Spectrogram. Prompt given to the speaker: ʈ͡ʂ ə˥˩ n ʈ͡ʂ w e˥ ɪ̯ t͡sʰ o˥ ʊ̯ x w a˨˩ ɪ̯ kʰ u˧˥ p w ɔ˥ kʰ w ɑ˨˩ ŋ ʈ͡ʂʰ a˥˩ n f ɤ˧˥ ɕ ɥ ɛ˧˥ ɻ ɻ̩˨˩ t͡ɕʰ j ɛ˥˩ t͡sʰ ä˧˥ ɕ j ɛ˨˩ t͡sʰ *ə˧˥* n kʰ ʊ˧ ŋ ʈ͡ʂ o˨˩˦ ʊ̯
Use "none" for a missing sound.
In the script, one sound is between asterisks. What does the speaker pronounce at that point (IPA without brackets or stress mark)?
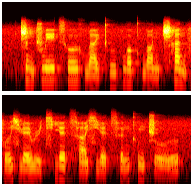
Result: ə˧˥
